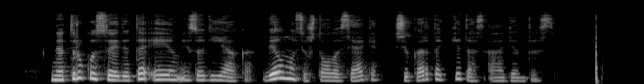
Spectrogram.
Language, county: Lithuanian, Vilnius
